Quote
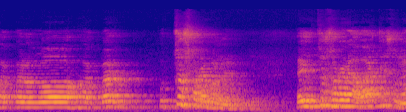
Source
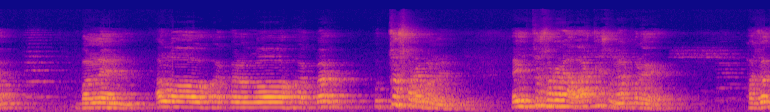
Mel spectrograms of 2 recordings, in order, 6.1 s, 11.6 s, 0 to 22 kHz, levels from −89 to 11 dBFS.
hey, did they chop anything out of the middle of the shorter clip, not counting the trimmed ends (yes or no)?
no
